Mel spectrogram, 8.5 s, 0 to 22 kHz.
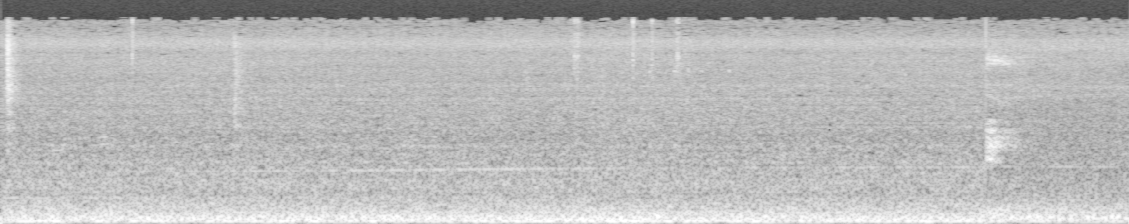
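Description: Steady low rumble of an Airbus A350 airliner cabin on final approach with the landing gear lowered: engine and airflow noise heard from inside the cabin, with a faint steady whine.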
